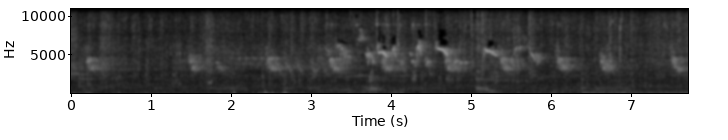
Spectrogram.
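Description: Garden birds chirping and singing: short repeated high chirps.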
